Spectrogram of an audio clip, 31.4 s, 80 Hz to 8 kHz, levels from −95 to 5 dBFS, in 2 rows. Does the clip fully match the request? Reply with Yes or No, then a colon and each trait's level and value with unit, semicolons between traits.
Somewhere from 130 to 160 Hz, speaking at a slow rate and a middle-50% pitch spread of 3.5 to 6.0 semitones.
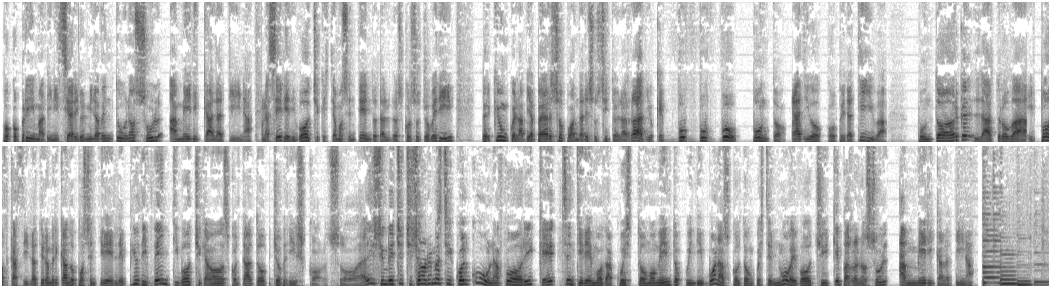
No: low, 135 Hz; average, 140 wpm; average, 5.3 semitones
